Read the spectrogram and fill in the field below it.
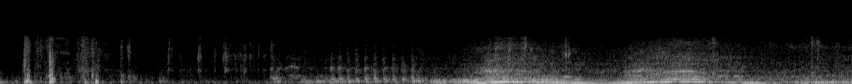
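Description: A bus engine revs behind the speaker's vehicle, its low drone swelling loudly and dipping in pitch twice, after some clicks and rattling near the start. No one speaks.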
